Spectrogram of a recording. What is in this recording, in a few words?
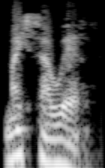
welsh airport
